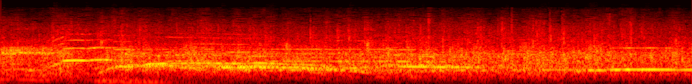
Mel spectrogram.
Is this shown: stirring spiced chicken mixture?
no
